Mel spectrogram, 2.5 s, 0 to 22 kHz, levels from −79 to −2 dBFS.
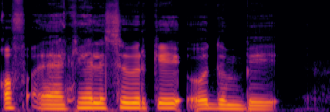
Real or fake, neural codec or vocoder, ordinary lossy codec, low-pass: real; none; none; none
